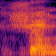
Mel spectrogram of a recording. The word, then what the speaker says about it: schön: ওকে, schön, kein Problem, kein Problem, schön, ও এর শোয়েন, উচ্চারণটা ও এর মাঝখানে হবে, schön, শোয়েন, ইয়া, রাইট, সুন্দর।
